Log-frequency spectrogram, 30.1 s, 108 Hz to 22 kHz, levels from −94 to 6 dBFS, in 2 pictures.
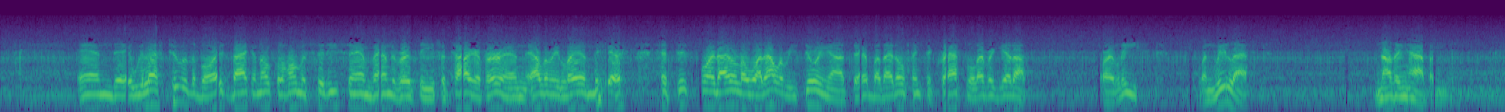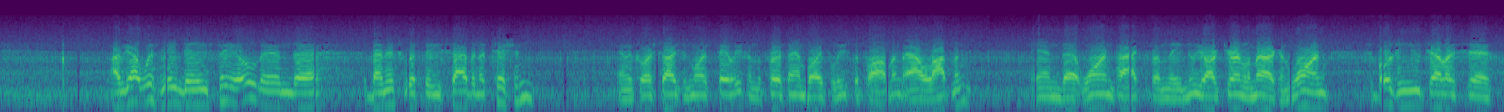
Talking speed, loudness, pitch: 180 wpm, -23 LUFS, 140 Hz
